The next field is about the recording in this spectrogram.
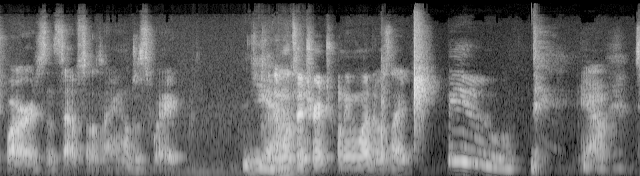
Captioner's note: claps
